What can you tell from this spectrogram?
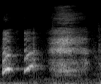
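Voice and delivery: high bright burst of laughter; real laugh. Real, not acted. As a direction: laugh it off, amused. Laughs at being called stubborn.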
